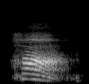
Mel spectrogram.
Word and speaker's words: ham: we need now be mantra for the throat chakra is harm so it's spelled h-a-m like ham but it's with a long a so um that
